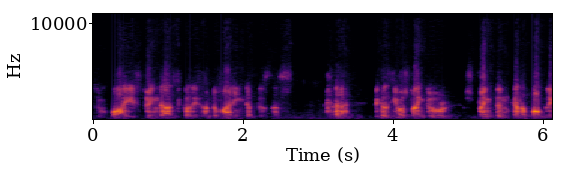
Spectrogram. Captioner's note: chuckles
